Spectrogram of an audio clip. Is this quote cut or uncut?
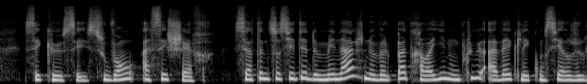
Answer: cut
